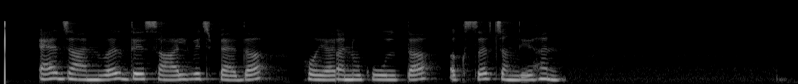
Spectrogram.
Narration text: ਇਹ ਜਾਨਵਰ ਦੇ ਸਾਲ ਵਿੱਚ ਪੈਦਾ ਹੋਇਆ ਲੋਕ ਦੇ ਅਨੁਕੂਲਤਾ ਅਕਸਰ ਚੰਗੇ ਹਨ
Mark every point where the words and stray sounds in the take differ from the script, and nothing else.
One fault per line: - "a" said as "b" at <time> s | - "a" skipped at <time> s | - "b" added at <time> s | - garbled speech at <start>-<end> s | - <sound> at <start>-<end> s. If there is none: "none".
- "ਲੋਕ ਦੇ" skipped at 3.4 s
